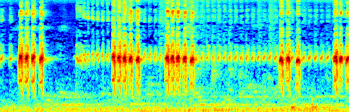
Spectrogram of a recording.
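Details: Lively white-crested laughingthrush song used to prompt other birds of its kind to sing: short clusters of three to five quick, sharp notes, repeated after gaps of about half a second to a second.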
